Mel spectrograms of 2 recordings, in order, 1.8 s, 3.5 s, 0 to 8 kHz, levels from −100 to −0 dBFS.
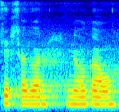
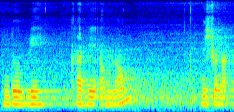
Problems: none marked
